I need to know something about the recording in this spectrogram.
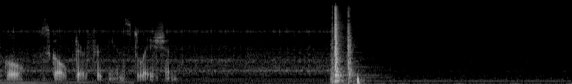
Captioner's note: click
